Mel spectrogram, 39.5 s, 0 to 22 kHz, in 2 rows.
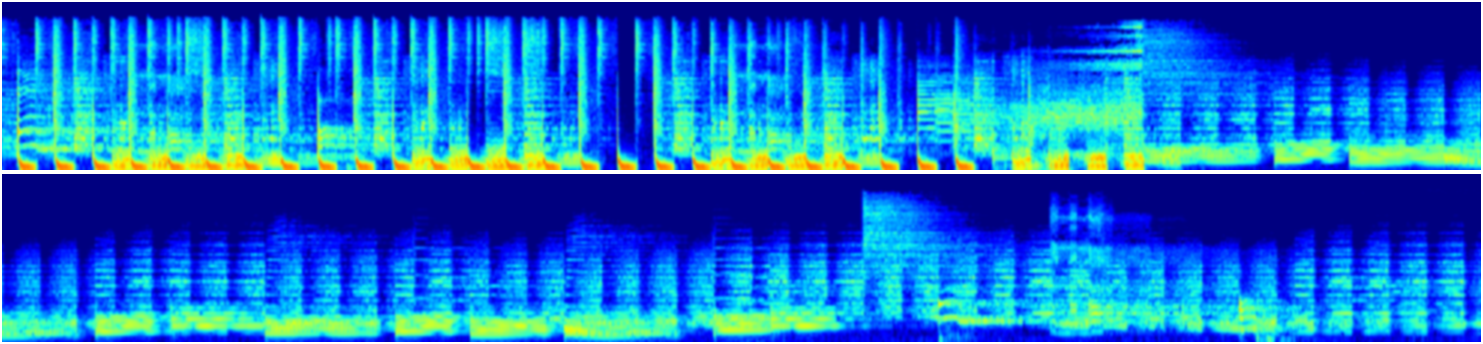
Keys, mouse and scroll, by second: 0.7 click, 1.3-2.4 middle drag, 2.7 g, 3.2 z, 6.1 click, 7.1 click, 8.0 KP_1, 9.7 click, 11.0 g, 11.3 z, 12.7 click, 13.2 click, 14.0 middle click, 14.4 click, 15.1 KP_1, 16.5-17.1 middle drag, 20.0 click, 21.4 click, 22.2-22.7 drag, 23.2 drag, 26.4-27.6 scroll down 1, 27.6-29.3 drag, 29.9-31.5 drag, 32.1 right click, 35.8-37.4 drag, 38.0-39.4 drag.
